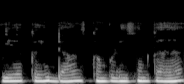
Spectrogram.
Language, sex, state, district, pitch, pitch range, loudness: Hindi, male, Bihar, Muzaffarpur, 155 Hz, 150-160 Hz, -15 LUFS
